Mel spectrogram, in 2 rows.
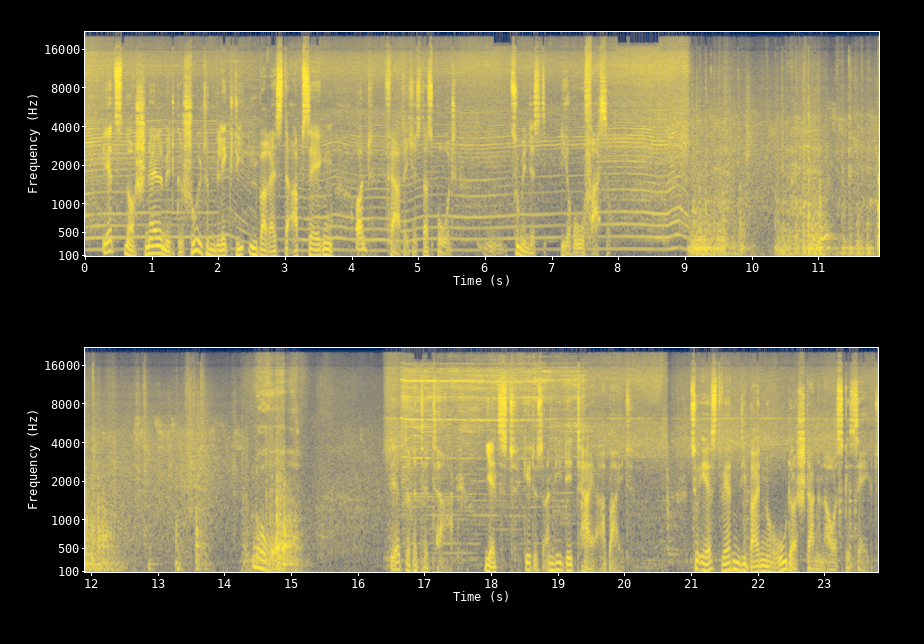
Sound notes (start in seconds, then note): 14.3 groans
